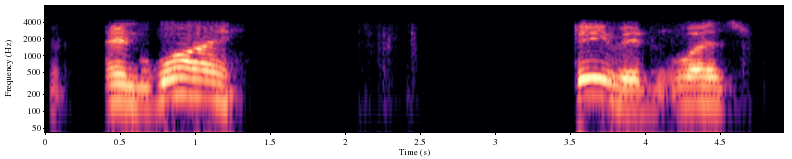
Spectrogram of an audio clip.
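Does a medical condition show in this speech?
Yes: cerebral palsy; speech may sound drunk to radio listeners.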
